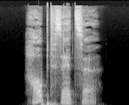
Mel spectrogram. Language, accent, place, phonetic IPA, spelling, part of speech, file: German, Germany, Berlin, [ˈhaʊ̯ptˌzɛt͡sə], Hauptsätze, noun, De-Hauptsätze.ogg
- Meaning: nominative/accusative/genitive plural of Hauptsatz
